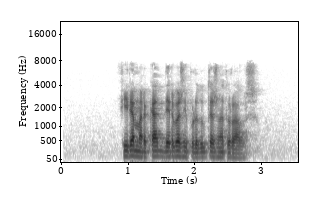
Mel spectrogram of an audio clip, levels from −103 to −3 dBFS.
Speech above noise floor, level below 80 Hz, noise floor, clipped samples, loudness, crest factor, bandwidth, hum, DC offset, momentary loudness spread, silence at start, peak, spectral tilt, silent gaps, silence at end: 50 dB; -68 dBFS; -77 dBFS; under 0.1%; -27 LUFS; 22 dB; 7.8 kHz; none; under 0.1%; 9 LU; 0.95 s; -6 dBFS; -4.5 dB/octave; none; 0.7 s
